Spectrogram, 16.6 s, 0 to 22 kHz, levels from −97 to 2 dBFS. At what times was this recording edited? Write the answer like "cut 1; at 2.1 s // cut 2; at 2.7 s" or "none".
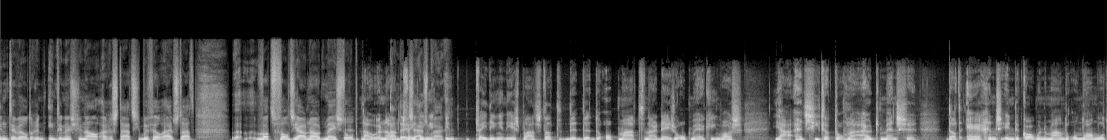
none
